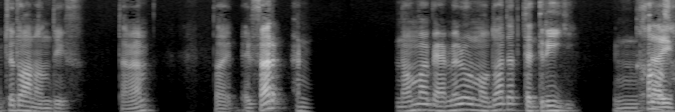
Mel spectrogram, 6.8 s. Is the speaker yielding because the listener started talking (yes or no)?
no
